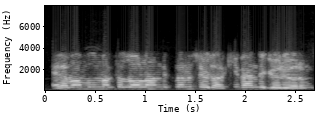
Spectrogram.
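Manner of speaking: ordinary talk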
